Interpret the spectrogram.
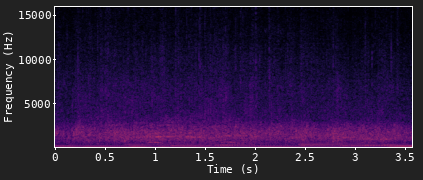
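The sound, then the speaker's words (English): An audience at a Christmas Eve church service claps steadily for the Lord in a dense, continuous wash of applause, while sustained organ-like chords hold and shift underneath throughout. “Come on, give the Lord a good hand today.”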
